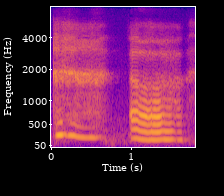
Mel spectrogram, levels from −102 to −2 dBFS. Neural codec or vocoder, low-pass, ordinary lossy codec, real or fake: codec, 16 kHz, 0.8 kbps, ZipCodec; none; none; fake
